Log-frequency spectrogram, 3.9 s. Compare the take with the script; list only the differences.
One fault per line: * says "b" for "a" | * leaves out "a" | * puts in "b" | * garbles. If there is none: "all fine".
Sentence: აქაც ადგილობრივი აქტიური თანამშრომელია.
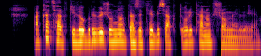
* puts in "ჟურნალ გაზეთების"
